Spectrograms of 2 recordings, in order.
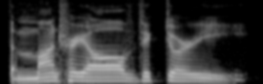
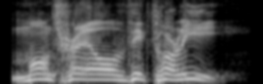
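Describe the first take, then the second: First: It is said in a plain English accent. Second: It is said with a French accent.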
